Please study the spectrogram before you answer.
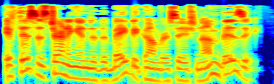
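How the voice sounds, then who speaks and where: An easygoing young husband who teases lightly in a lowered voice, as a woman reads him. Storybook character, relaxed and playful. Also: quick pace, no room sound, clean studio sound. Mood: teasing.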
